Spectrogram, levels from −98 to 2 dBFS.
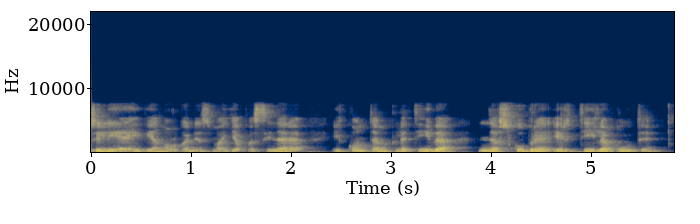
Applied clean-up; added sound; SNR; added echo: none; none; none; reverberation time 0.2 s.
